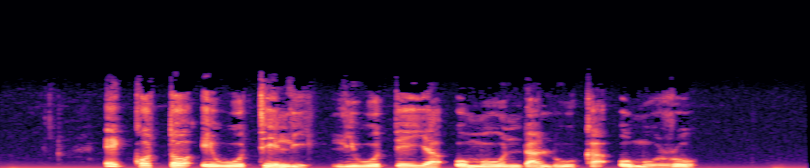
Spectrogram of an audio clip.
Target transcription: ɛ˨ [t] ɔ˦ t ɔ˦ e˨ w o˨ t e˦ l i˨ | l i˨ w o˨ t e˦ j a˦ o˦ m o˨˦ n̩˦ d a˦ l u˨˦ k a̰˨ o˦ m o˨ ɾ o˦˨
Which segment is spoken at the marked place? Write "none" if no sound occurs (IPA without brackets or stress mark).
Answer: k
